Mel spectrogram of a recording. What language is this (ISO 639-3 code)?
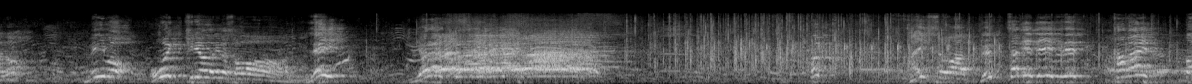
jpn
